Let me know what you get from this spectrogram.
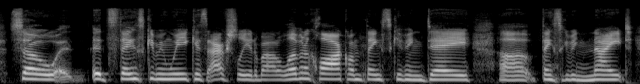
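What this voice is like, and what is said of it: Strained, fading voice. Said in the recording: “I'm losing my voice. So forgive me if my voice goes out a little bit ... try to give my voice a break”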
